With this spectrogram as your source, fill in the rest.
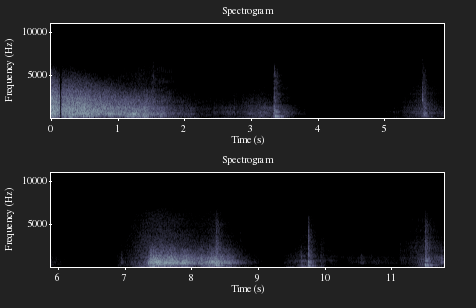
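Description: Short game interface sounds whoosh and click as menus change.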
